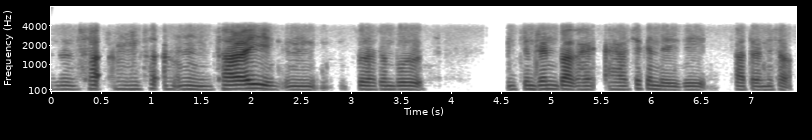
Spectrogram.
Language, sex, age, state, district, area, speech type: Manipuri, male, 18-30, Manipur, Churachandpur, rural, conversation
